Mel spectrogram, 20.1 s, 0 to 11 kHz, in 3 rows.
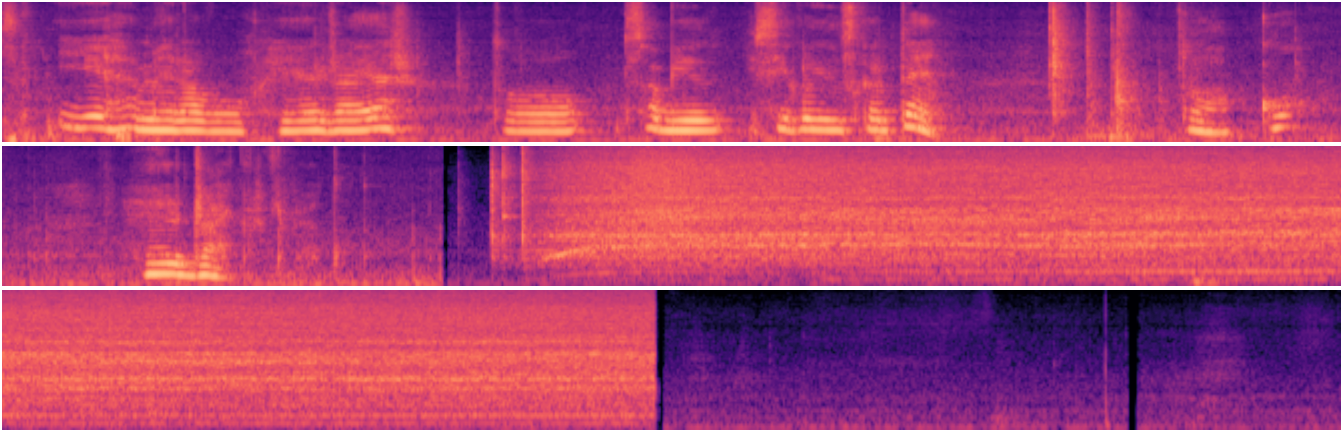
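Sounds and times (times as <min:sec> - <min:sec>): hair dryer switch click: 0:09.1 - 0:09.6
hair dryer blowing: 0:09.2 - 0:16.7.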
